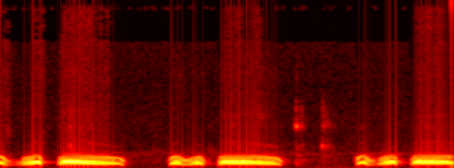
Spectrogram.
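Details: Three deep, rolling coo phrases from a decoy spotted dove in the 'thổ' voice style, each a quick warbled double note running into a longer sustained coo, about one second apart.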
